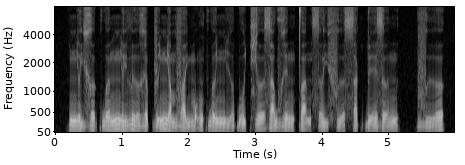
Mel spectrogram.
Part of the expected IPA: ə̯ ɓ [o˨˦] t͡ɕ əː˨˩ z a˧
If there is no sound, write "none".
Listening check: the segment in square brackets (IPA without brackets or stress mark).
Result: o˨˦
